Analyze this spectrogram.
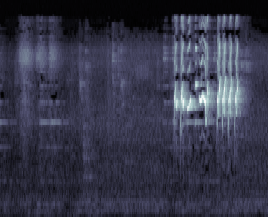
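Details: Black-crested bulbul delivering a lively prompting song: two rapid bursts of sharp, ringing whistled notes, about a dozen in quick succession, after soft high tweets and quiet background murmur.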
